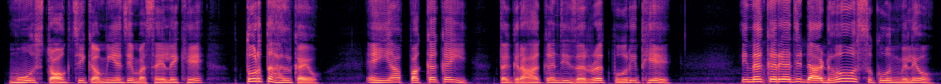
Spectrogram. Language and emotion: Sindhi, happy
